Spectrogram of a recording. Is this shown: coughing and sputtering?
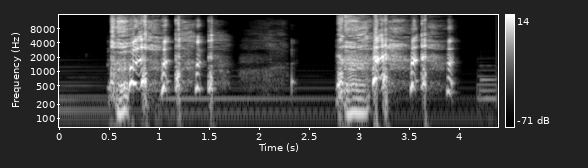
yes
